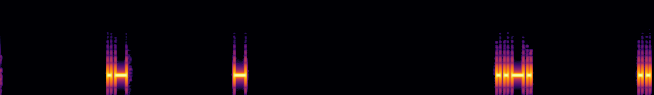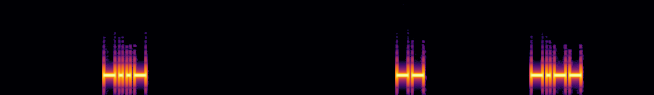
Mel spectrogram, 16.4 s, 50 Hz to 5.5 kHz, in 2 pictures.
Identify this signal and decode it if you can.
Morse code, heard as a keyed tone, about 25 wpm, spaced as for 6 wpm, 600 Hz. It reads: AT FIX MY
